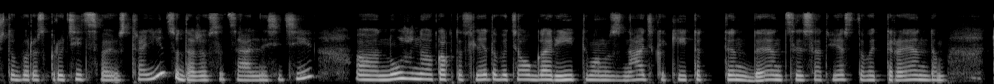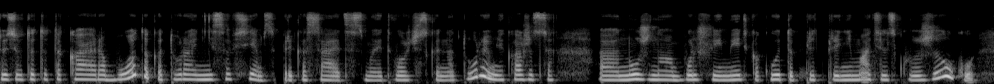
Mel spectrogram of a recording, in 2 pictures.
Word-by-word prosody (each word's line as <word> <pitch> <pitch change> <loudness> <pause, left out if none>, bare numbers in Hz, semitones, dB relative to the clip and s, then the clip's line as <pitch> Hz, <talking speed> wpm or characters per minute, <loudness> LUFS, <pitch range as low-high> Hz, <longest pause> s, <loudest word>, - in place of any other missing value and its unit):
чтобы 215 -1 -1
раскрутить 215 +1 -1
свою 200 0 0
страницу 240 - +1
даже 200 -1 +1
в - - -6
социальной 205 -2 -3
сети, 265 - -2 0.4
а, 215 -2 +1
нужно 245 +2 +4
как-то 225 -1 -1
следовать 220 +1 -1
алгоритмам, 215 -1 +2
знать 200 +3 -3
какие-то 210 -1 -5 0.2
тенденции, 210 0 +1
соответствовать 210 0 -3
трендам. 205 0 0 0.4
То 230 - -1
есть 230 +1 +3
вот 225 +1 -2
это 230 0 -2
такая 230 0 -1
работа, 235 - +3
которая 230 +1 -1
не 220 0 +3
совсем 235 -2 0
соприкасается 200 0 -3
с - - -4
моей 190 -1 -3
творческой 200 0 -3
натурой. 265 - +2
Мне 220 -3 +2
кажется, 225 -1 -1 0.4
а, 205 0 +1
нужно 215 -1 +3
больше 215 +1 0
иметь 215 +2 +1
какую-то 215 +1 0
предпринимательскую 210 0 -1
жилку. 285 - +3
215 Hz, 125 wpm, -26 LUFS, 205-225 Hz, 0.4 s, нужно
